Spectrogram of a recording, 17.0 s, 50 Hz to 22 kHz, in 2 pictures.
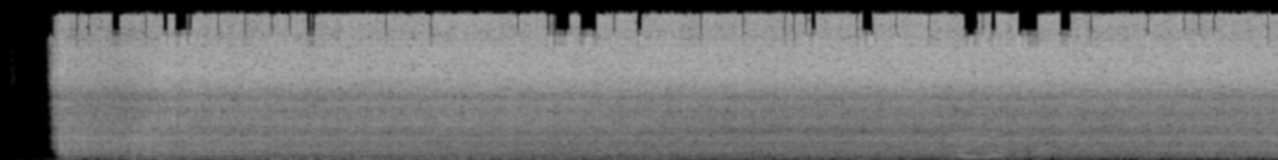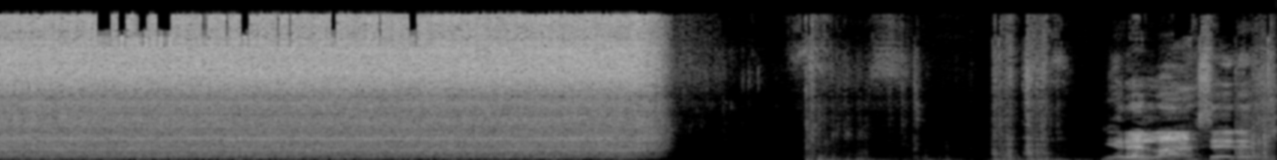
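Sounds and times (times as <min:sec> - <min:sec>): water rushing through pipe: 0:00.4 - 0:13.0.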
